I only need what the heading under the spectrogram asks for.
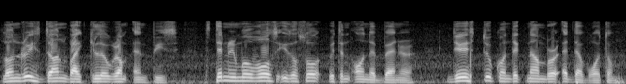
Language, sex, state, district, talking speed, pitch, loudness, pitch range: English, male, Nagaland, Dimapur, 220 wpm, 135 Hz, -14 LUFS, 105-155 Hz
